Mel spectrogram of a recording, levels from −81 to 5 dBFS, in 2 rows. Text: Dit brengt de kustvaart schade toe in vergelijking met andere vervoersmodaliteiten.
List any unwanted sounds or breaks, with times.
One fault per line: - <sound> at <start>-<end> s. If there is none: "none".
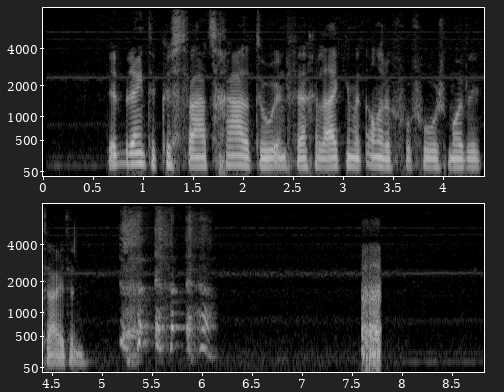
- cough at 5.2-6.2 s
- laugh at 7.6-7.8 s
